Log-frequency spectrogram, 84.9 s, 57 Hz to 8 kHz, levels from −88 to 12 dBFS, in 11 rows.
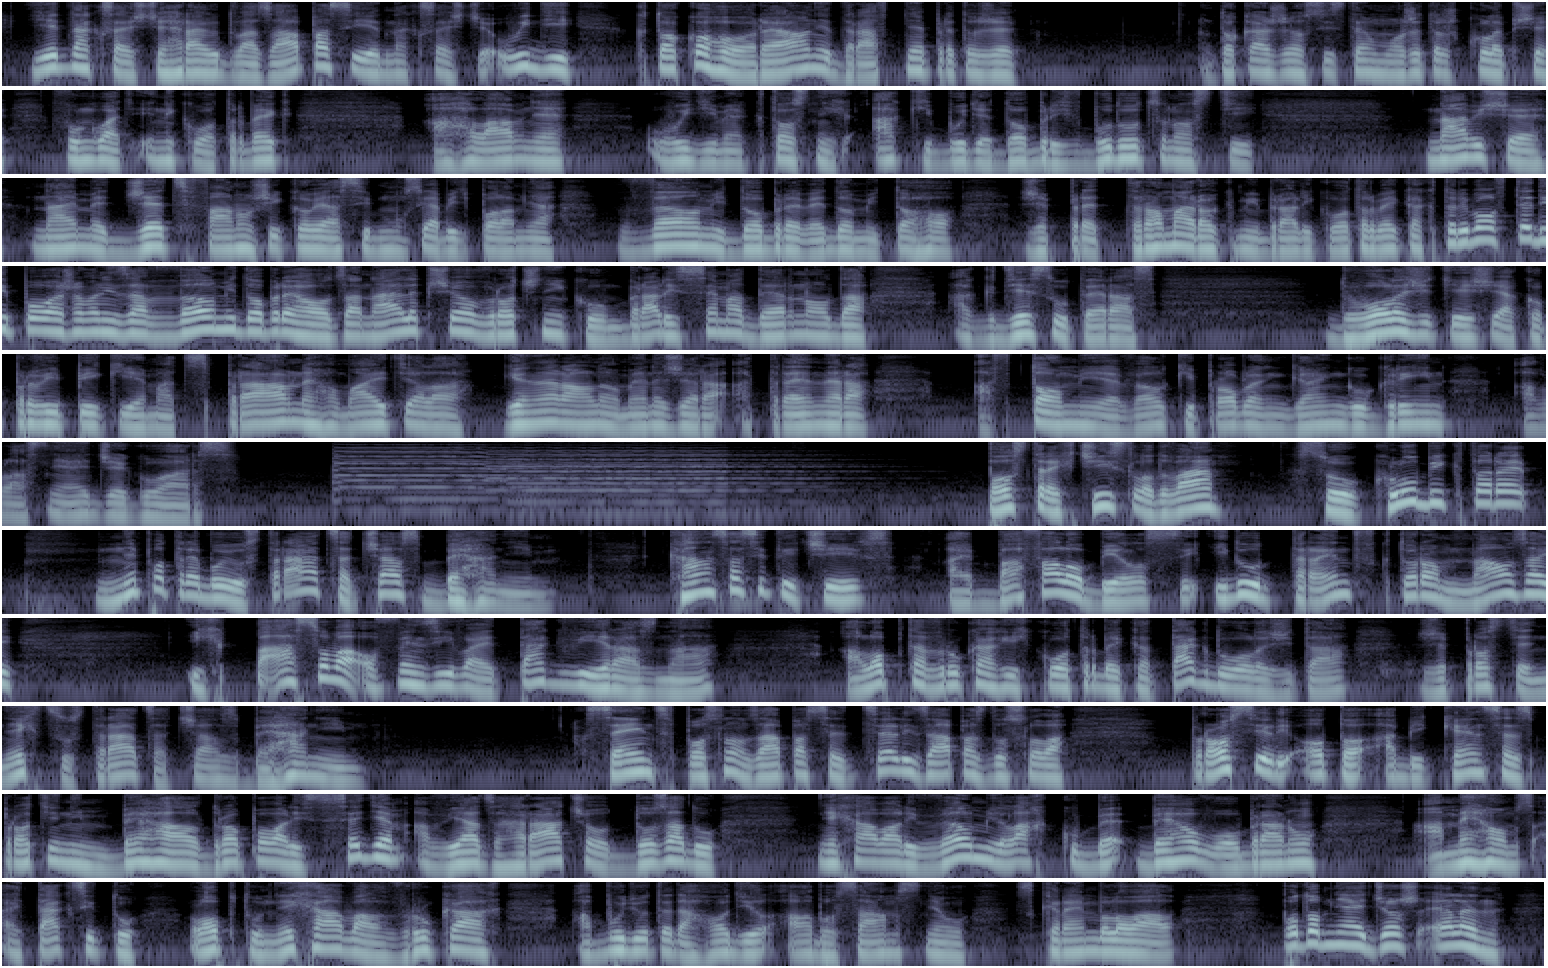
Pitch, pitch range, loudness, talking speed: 130 Hz, 120-145 Hz, -25 LUFS, 135 wpm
